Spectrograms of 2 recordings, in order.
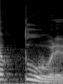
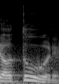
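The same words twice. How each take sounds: First: Said in the usual way. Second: Octubre said as otubre, no k sound; k dropped from octubre. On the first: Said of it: "en vez de". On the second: Shown as a demonstration. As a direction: swallow the k of octubre.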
